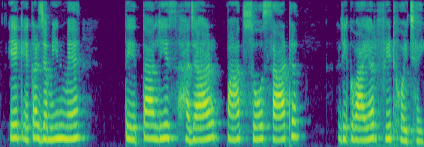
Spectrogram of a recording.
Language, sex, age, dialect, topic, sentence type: Magahi, female, 18-24, Western, agriculture, statement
